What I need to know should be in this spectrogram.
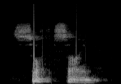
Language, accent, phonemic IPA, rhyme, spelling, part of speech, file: English, Southern England, /ˌsɒftˈsaɪn/, -aɪn, soft sign, noun, LL-Q1860 (eng)-soft sign.wav
- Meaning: The Cyrillic letter Ь/ь (transliterated in English with an apostrophe (’) or prime (′)), which in modern languages using the Cyrillic alphabet serves to denote a soft (palatized) consonant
